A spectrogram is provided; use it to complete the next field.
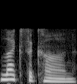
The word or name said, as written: lexicon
